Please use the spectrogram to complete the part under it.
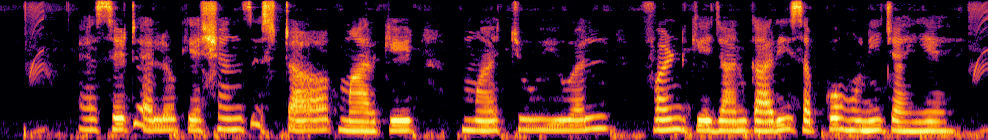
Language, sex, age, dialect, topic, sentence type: Hindi, female, 41-45, Hindustani Malvi Khadi Boli, banking, statement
